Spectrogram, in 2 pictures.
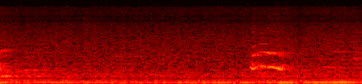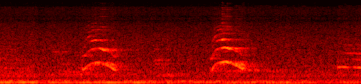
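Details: A Siamese kitten gives four short arching meows after a quiet start, about one to two seconds apart. A constant low droning hum runs underneath.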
